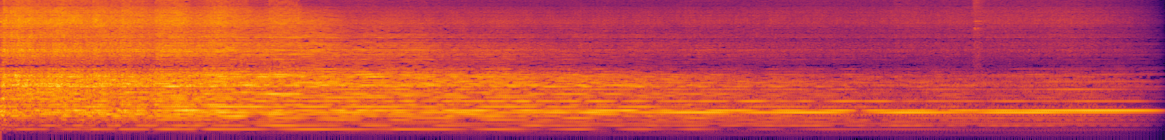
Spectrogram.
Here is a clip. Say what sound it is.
Electric guitar being routed from the output of a bass amp into a Danelectro "Honeytone" miniamp with maximum volume and distortion on both.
